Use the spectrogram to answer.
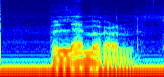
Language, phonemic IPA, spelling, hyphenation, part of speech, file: Dutch, /bəˈlɛmərə(n)/, belemmeren, be‧lem‧me‧ren, verb, Nl-belemmeren.ogg
- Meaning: to obstruct, to hinder, to hamper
